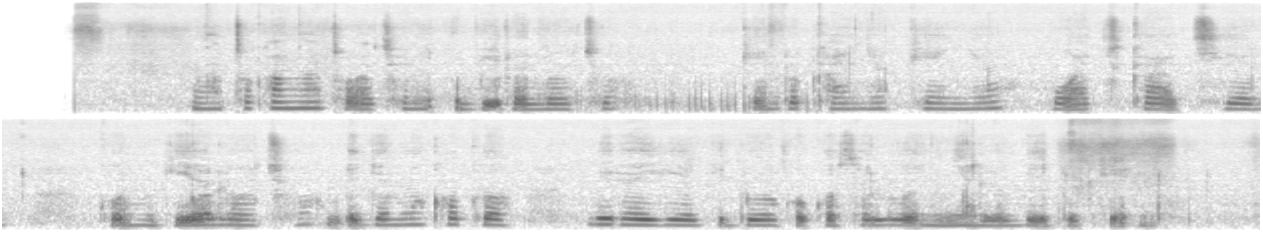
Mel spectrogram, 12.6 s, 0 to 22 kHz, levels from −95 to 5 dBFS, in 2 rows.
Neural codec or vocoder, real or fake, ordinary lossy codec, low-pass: vocoder, 44.1 kHz, 128 mel bands, Pupu-Vocoder; fake; none; none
